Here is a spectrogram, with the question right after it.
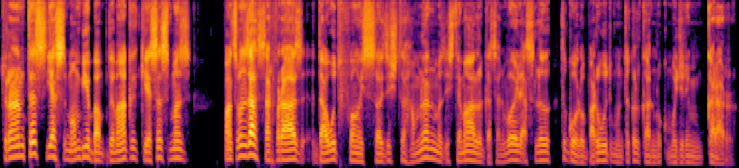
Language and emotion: Kashmiri, neutral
